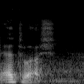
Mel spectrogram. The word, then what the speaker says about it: Eötvös: We passed this statue recently of Baron Eötvös, yeah, pronounced in Hungarian, Eötvös,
